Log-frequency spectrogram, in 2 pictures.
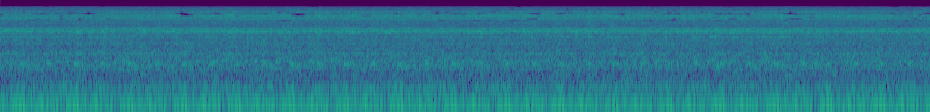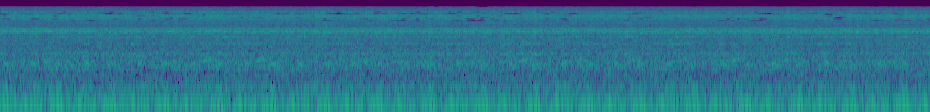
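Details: Project boat, port engine at its first start-up: steady, even low idle rumble with a regular beat and no knocks or ticks; it runs well, unlike the starboard engine with its suspected rod knock.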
